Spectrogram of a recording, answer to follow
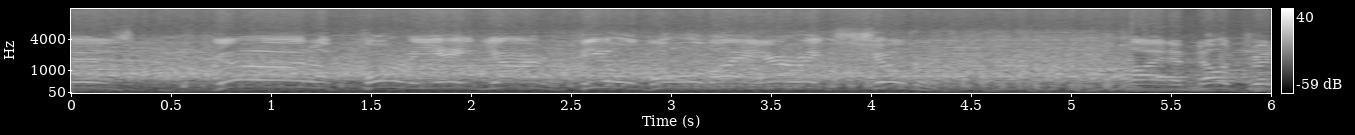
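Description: Large stadium crowd of many voices cheering and shouting at a steady level after a made field goal.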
